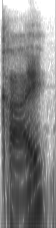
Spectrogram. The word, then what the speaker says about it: Xi: thought it was Chinese, but it's XI. It's pronounced Kai. So I'm like, what? Isn't that Z?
